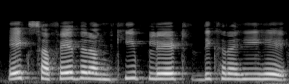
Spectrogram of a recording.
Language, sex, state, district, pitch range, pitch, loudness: Hindi, female, Madhya Pradesh, Bhopal, 245-270 Hz, 255 Hz, -14 LUFS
